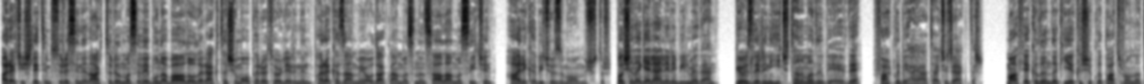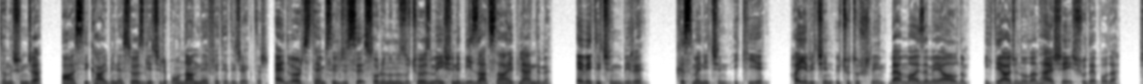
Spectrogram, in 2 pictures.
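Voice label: Turkish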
